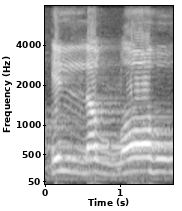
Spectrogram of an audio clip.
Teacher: لا کو ایک الف کھینچیں گے، حمزہ کو نہیں کھینچیں گے، پھر لام کو ایک الف کھینچیں گے۔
